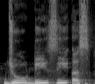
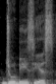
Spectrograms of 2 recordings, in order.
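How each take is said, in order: First: judicious stretched out very slowly, part by part; syllable by syllable. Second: Said in the usual way. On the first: Shown as a demonstration. Teacher assembling judicious for students, slowly in separate syllables. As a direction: sound out judicious as ju, di, si, us with gaps. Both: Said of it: "तो meaning क्या बनी".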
